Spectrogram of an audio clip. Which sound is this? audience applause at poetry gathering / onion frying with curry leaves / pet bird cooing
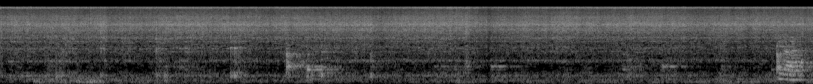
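onion frying with curry leaves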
